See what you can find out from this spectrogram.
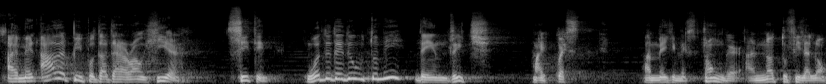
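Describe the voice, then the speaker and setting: A man with a strong non-native accent at very even loudness, music in the background. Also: moderate pace. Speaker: marine geologist. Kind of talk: conference talk.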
